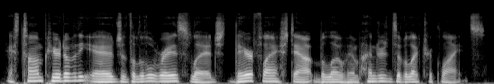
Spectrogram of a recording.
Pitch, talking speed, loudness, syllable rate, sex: 125 Hz, 245 wpm, -16 LUFS, 6.7 syllables/s, male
